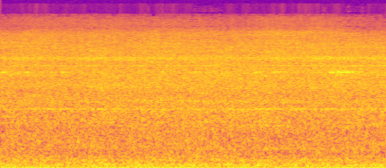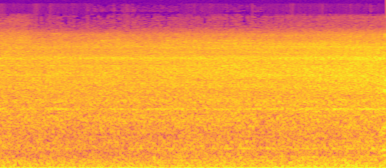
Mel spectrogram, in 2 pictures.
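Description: An Amtrak train passes close by, producing a loud, steady, unbroken rumble with a dense low roar that holds for the whole stretch.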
